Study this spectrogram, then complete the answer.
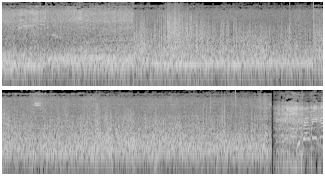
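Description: Motorcycle engines hum steadily while riding along a road.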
